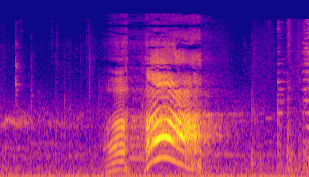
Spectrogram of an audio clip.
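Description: A man exclaims loudly in surprise.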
